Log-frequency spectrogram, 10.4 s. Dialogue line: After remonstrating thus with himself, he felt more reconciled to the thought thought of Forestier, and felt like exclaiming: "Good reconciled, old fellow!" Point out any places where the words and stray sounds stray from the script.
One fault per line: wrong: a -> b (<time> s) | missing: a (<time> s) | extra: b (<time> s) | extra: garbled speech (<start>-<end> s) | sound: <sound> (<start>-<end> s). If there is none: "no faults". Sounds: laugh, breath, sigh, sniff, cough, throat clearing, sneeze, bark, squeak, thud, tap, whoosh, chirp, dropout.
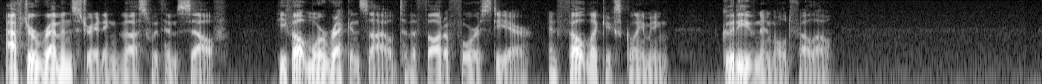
missing: thought (4.4 s)
wrong: reconciled -> evening (7.4 s)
